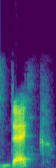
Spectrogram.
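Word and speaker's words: deque: So let's take a look at the next one that we have, which is actually dec, guys. It is written as DQ, but we can pronounce it as dec.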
